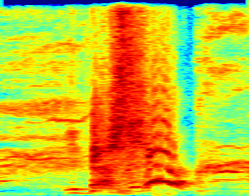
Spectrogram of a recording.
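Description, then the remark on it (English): A single loud sneeze: a short voiced intake followed by a sharp, breathy burst of noise that fades quickly, with faint background murmur on either side. “Bless you, son of a bitch.”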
